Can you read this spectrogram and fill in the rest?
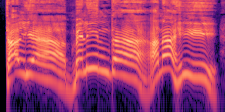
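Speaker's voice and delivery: high, bright trilling DJ calling out names; trilling radio DJ. Acted. Radio DJ on the car stereo announcing pop singers, high trilling call. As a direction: sing out each name like a hyped radio host. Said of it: "a breathless D J trilling the names".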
